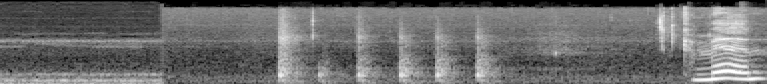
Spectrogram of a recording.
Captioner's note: knocking on door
